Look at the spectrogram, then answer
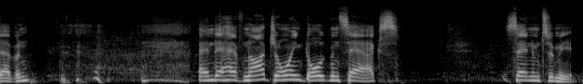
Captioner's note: laughs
